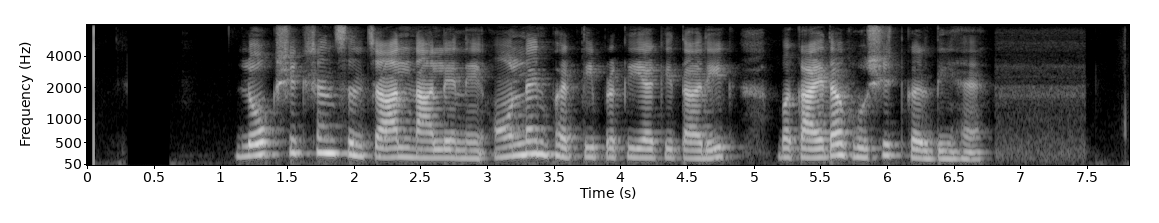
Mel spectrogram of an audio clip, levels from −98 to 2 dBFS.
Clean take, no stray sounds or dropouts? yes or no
yes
